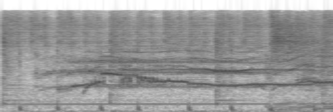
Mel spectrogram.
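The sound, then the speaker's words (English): A car drives along with a steady engine drone and a higher whine that wavers in pitch, over regular low thumps. “Now, Carlos sits in the back of the vehicle as they drive.”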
